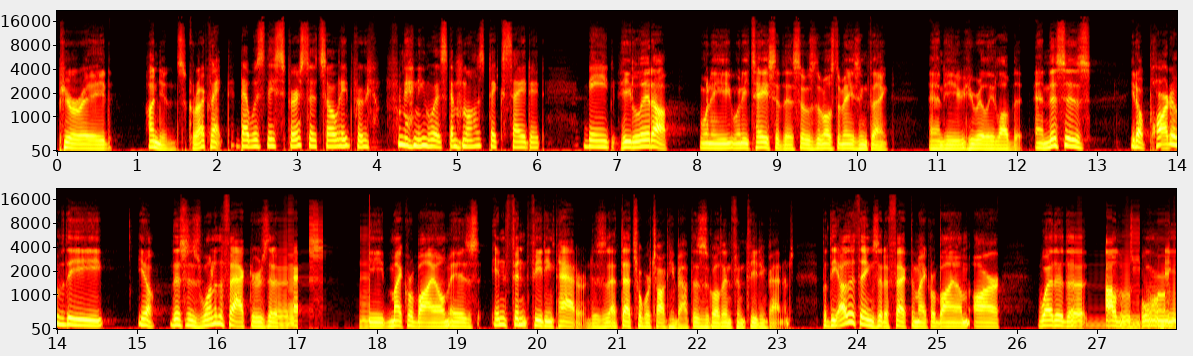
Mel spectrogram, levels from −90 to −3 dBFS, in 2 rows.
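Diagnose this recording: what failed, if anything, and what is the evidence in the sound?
Robotic sound from repeated short buffers shows up twice: 16.76 to 17.90 s, after "of the factors that", and 26.67 to 27.99 s, after "the microbiome are whether". A rigid 66.7 Hz buzz fits a 15 ms chunk replayed at the driver or buffer stage, likely because fresh audio arrived too slowly, so most real sound gets skipped.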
